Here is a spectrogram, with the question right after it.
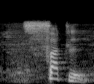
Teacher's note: the b is not said at all there you say subtle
